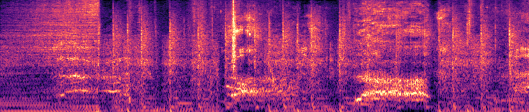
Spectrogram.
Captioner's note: both moaning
